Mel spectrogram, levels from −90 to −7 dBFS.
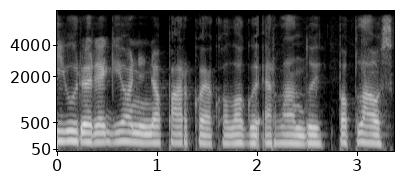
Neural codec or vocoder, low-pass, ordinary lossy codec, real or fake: none; 7.2 kHz; AAC, 48 kbps; real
